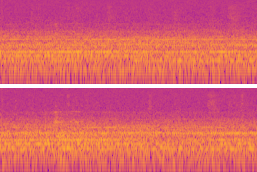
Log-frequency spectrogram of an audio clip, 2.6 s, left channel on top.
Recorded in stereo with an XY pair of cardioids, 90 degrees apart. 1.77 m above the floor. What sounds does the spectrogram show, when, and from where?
Only background noise.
